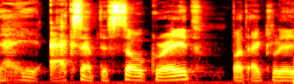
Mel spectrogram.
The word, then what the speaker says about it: Accept: the native speakers call them accept the Germans say accept of course except it is correct the pronunciation is not on the a the German metal freaks they say hey accept is so great but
